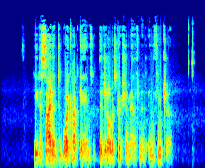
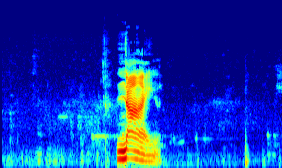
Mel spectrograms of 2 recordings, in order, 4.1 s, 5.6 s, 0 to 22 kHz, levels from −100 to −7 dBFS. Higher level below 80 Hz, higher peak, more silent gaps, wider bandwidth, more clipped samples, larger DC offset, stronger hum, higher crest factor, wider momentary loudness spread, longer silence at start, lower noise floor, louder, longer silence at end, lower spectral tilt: about the same, -62 dBFS vs -62 dBFS; about the same, -2 dBFS vs -2 dBFS; neither; first, 15.5 kHz vs 9.8 kHz; neither; neither; neither; about the same, 26 dB vs 24 dB; second, 19 LU vs 24 LU; second, 0.7 s vs 2.35 s; second, -63 dBFS vs -69 dBFS; second, -26 LUFS vs -16 LUFS; second, 0.25 s vs 0.7 s; second, -3 dB/octave vs -6 dB/octave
